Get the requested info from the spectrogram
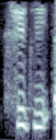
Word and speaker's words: Chetti: Alors, mon nom, c'est Madame Chetty. – Ça s'écrit? – Chetty, Chetti.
